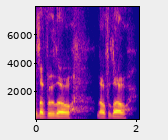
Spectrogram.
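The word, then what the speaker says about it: Lovullo: just the way Tori Lovulo, how do you say? I never know how to say his name. Tori Lovulo, right? Lovulo, you had it right.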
